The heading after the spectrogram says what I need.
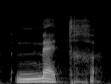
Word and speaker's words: mettre: That's the reason why you will pronounce mettre, mettre. Don't insist on the final E.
